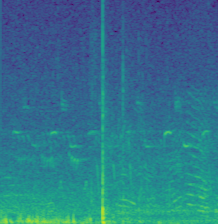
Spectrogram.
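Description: A football is kicked with a sharp thud.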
